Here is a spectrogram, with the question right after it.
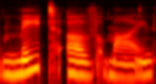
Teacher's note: in American English, now that T will change to a D. So mate of mine now sounds like maid of mine, which sounds a lot like maid of.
